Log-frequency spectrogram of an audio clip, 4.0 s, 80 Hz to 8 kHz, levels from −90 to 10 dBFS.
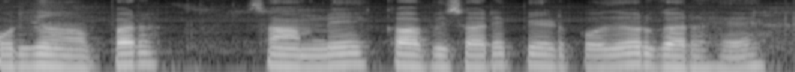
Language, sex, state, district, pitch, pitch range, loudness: Hindi, male, Uttar Pradesh, Shamli, 125 Hz, 115-130 Hz, -20 LUFS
